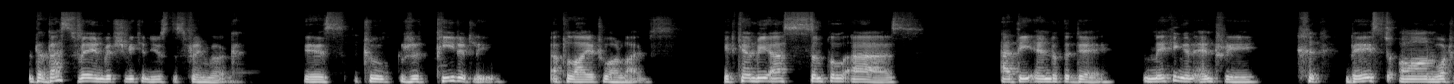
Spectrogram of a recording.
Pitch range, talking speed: 110-135 Hz, 150 wpm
